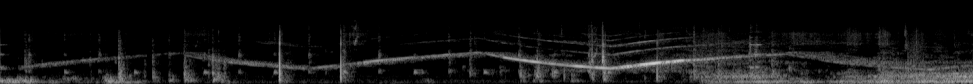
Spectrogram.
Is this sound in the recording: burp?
no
